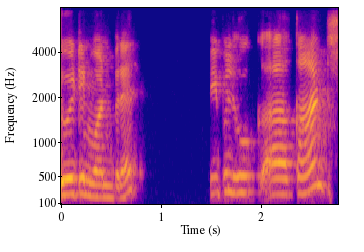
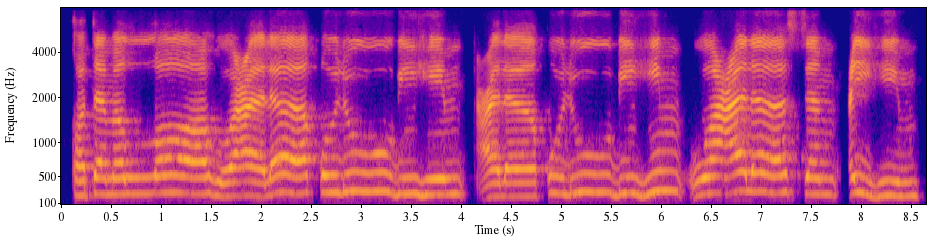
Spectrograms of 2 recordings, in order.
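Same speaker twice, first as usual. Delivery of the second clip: Quran recitation; 2 semitones higher than usual. Acted. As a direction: recite it measured and melodic. Teacher recites the ayah.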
